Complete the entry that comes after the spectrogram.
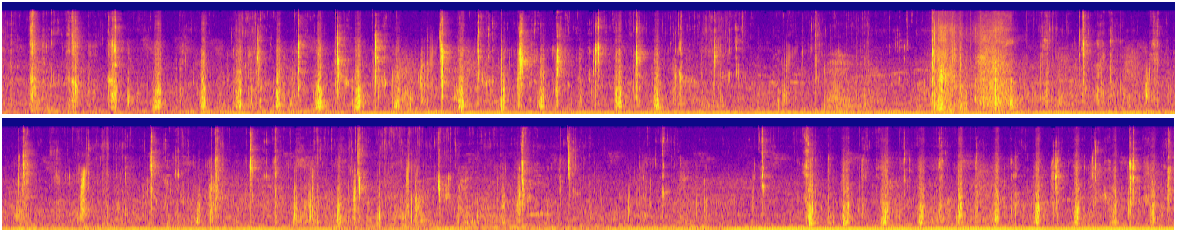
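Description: A man eating close to a clip-on microphone, biting into raw cucumber slices and chewing: a dense run of sharp crunches and clicks that thins out in the second half, with a longer noisy burst about twelve seconds in. A low steady hum runs underneath.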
